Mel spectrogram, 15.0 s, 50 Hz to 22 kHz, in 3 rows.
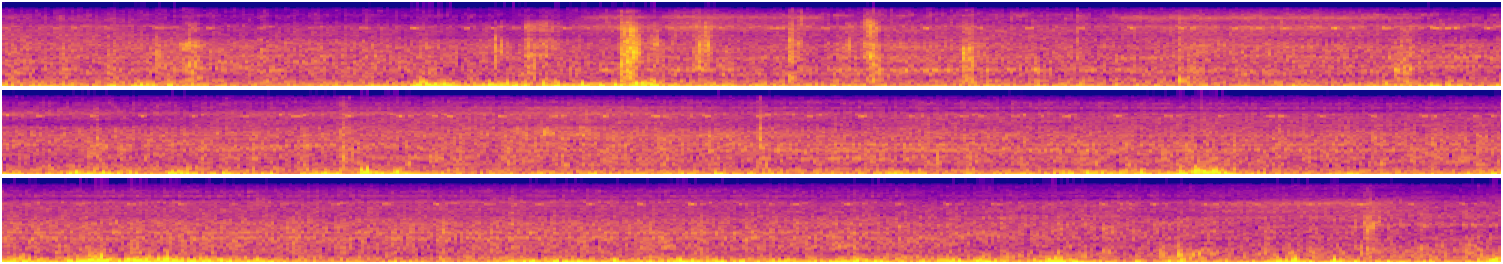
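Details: BMW E36 328i at idle with an OBDII code, hesitating and losing power through the rev range: rough, lumpy idle with irregular low thumps; misfire suspected from low fuel pressure or the O2 sensors, not confirmed.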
